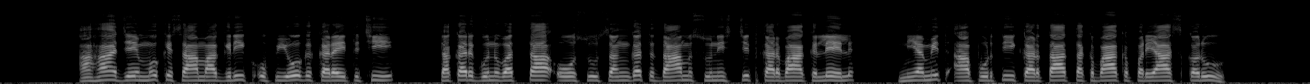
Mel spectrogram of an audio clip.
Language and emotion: Maithili, neutral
